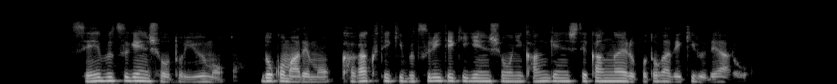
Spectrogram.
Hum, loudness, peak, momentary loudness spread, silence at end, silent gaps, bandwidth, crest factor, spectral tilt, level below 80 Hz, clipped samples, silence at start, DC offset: none; -27 LUFS; -6 dBFS; 8 LU; 0.9 s; none; 7.4 kHz; 22 dB; -6.5 dB/octave; -66 dBFS; under 0.1%; 0.75 s; under 0.1%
